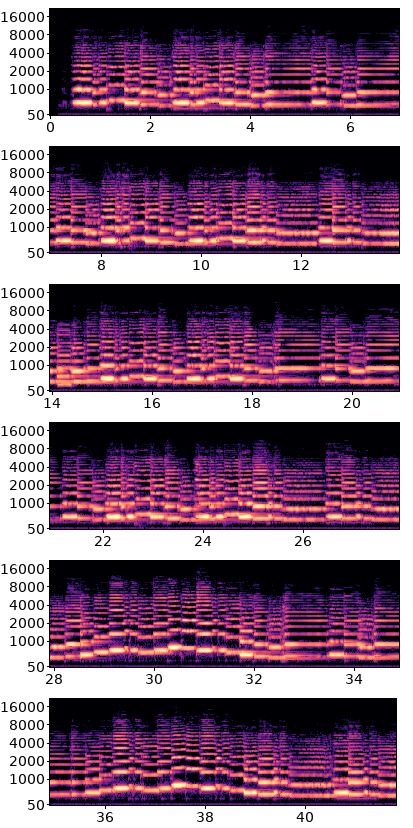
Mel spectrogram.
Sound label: Fiddle; Eagles Whistle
